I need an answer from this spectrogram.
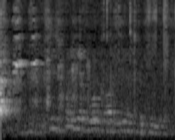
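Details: Sad dog crying and whining as if complaining: a sharp high whimper at the start, then a string of wavering, nasal whines sliding up and down in pitch, with faint voices in the background.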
